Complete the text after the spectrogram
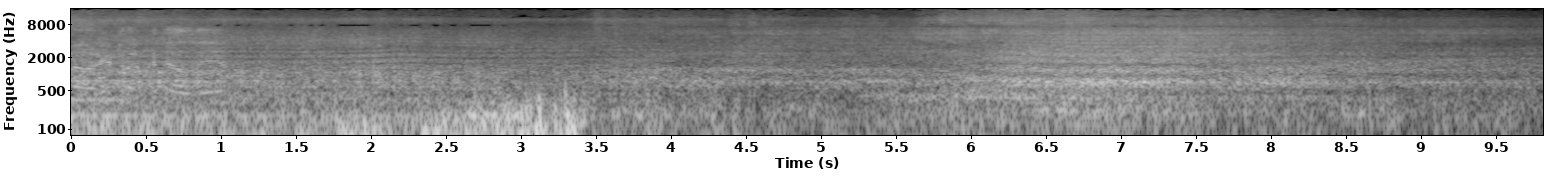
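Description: Trucks and cars rush past on a highway nearby.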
